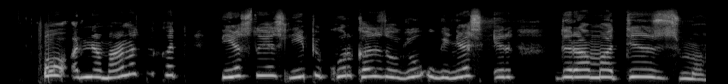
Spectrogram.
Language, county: Lithuanian, Kaunas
